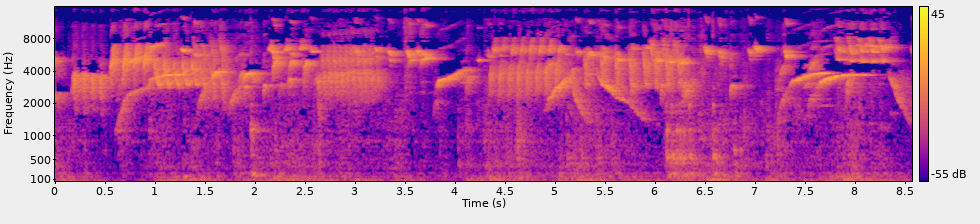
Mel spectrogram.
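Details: A breeding pair of European goldfinches, a white-throated mutation male and a classic female, in continuous fast twittering song of rapid liquid chirps, trills and sweeping notes, about three note groups per second, over low background noise.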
